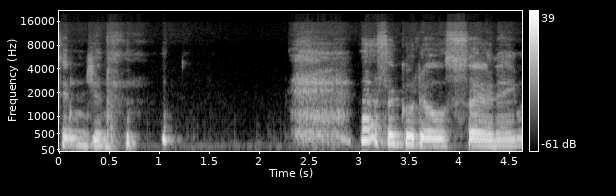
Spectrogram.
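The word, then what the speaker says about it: St John: that what about syndrome it's s-t-g-o-h-n sent john but it's not it's pronounced sinjin that's a good old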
